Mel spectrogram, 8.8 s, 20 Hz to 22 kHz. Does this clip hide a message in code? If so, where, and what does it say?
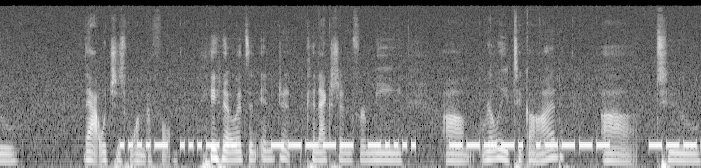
Yes: Morse code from 1.4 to 8.8 s, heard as a keyed tone, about 22 wpm, 470 Hz, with speech in English. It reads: 43 06 91 …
